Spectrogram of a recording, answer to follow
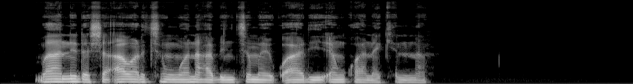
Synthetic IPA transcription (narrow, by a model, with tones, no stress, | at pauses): baː˦niː˦da˨ʃɐ˨ʔa˦wɐ˨rt͡ʃɪ˦ŋwɐ˦ni˦ʔa˨bɪ˦nt͡ʃi˦ma˨jkʷʼaː˦ɽiː˦j̰ɐ˦ŋkʷaː˨nɐ˨kʲɪ˦nːɐ˦ŋ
